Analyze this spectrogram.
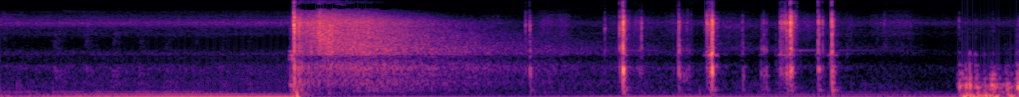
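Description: A single gunshot about a second and a half in, its report echoing and dying away through the woods. A few sharp clicks follow, then rustling near the end.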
